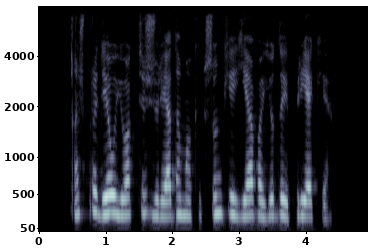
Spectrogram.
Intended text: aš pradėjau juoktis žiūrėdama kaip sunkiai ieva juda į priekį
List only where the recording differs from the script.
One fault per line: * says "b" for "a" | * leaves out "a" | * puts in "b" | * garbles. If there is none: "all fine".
all fine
